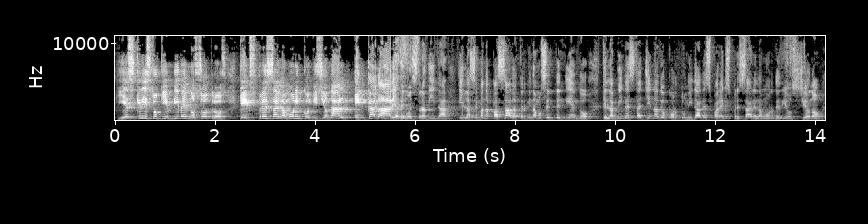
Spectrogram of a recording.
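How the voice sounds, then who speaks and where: A man's voice: sits high, moderate pace, few pauses, pushed and bright. A man with a Mexican accent preaching a sermon as pastor, often asking the congregation questions. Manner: asks the congregation questions, emphatic. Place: church. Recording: echoey church room.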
